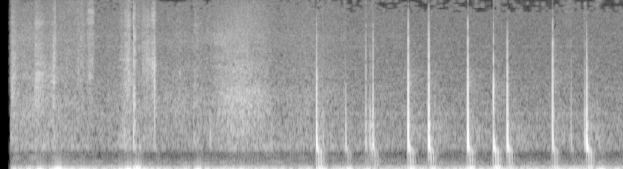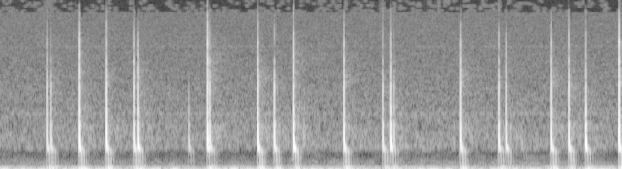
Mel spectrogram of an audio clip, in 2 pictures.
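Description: A plastic board shaped like a shirt is tapped with the fingernails, giving a quick, irregular string of short, dry, bright clicks that stop almost instantly. The taps are quiet and sit over a steady low hum.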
